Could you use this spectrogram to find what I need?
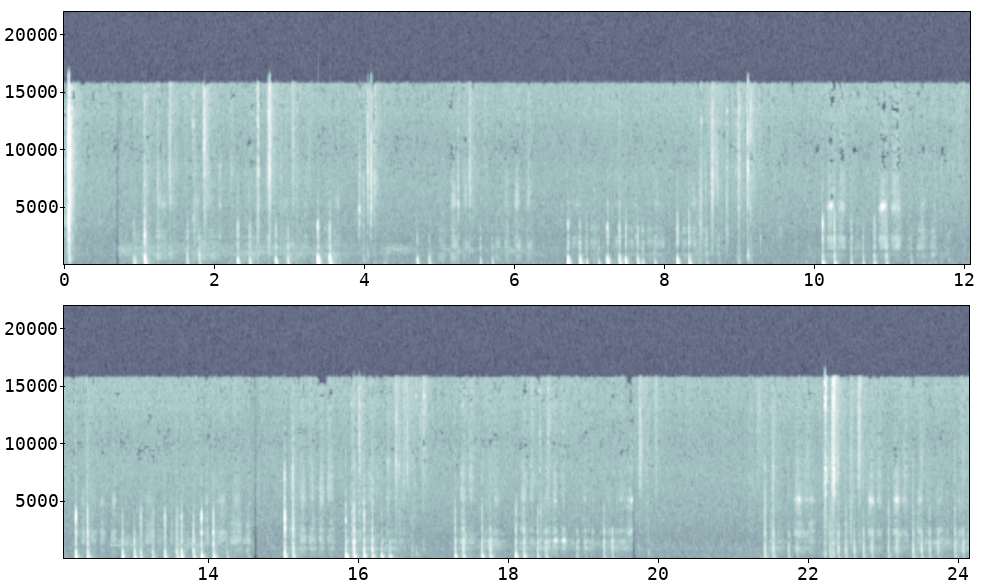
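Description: A stylus taps and scratches quickly on a glass tablet, close by.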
